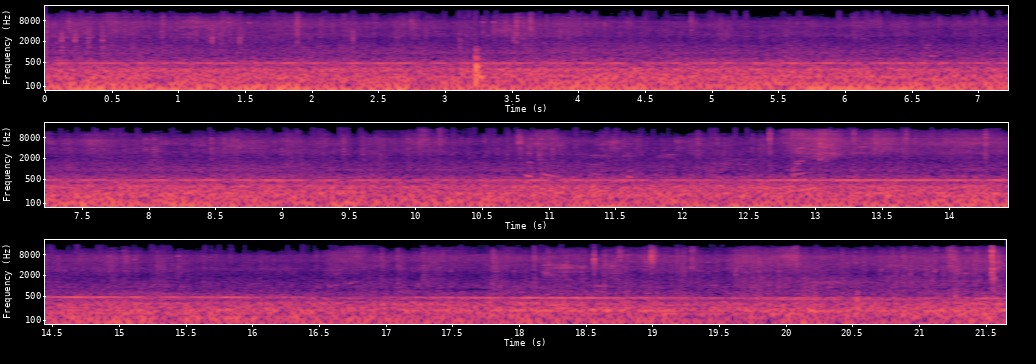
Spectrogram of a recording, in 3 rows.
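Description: Cabin noise of an Airbus A330-900neo rolling along the runway just after touchdown, spoilers up: a loud, steady rumble from the wheels and airframe, with a steady hum running through it, easing slightly near the end.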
